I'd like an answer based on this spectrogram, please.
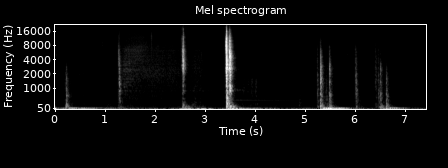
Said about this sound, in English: I am going to get up and leave the room in a moment. You'll know when I'm left because you'll hear the door shut.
